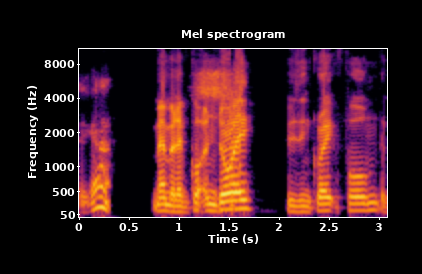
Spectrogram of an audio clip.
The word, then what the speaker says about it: Ndoye: But like I say, I've got Grealish and that is it Ndoye or Ndoye, whatever. Ndoye, I think it's pronounced. Yeah, I think Ndoye.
